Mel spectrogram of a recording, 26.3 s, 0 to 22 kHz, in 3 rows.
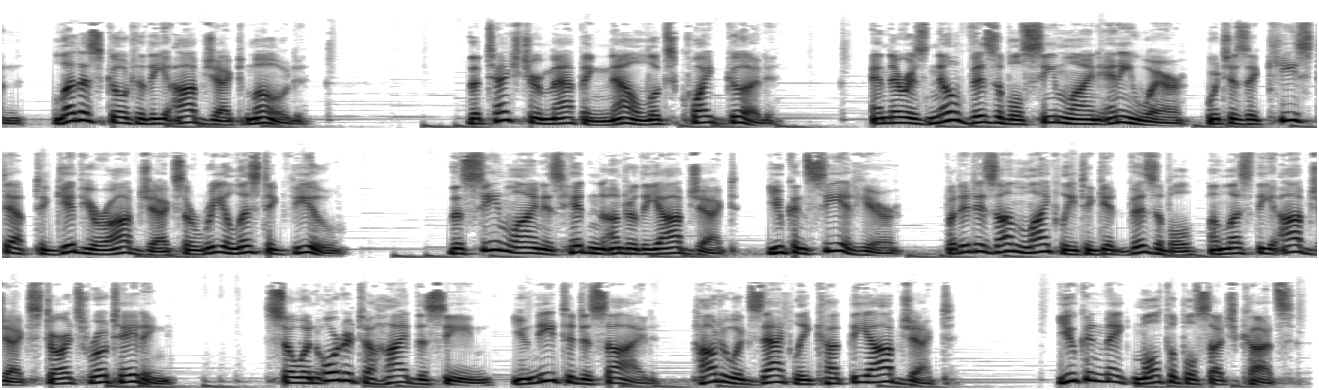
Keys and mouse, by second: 0.2-1.3 drag, 2.3-5.0 middle drag, 5.3-6.6 middle drag, 8.7-9.7 ctrl+middle drag, 10.2-11.9 middle drag, 15.6-20.0 middle drag, 20.9-22.2 middle drag, 22.5-23.3 ctrl+drag, 23.4-25.3 middle drag, 25.3-25.8 drag, 25.8-26.2 middle drag.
